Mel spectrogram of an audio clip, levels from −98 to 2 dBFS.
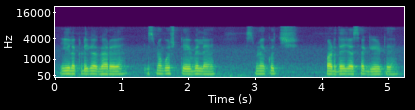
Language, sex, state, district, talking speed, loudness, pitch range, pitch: Hindi, male, Arunachal Pradesh, Lower Dibang Valley, 170 wpm, -17 LUFS, 120-130 Hz, 125 Hz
